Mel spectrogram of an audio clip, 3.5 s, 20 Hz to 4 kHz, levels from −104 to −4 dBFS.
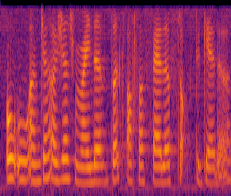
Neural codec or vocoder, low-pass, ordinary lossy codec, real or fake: none; 3.6 kHz; none; real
